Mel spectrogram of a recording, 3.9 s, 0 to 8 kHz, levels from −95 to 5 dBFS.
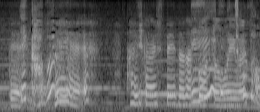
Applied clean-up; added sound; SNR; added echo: none; none; none; none.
